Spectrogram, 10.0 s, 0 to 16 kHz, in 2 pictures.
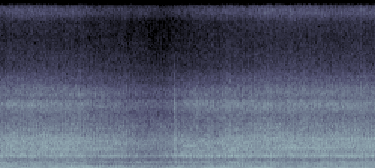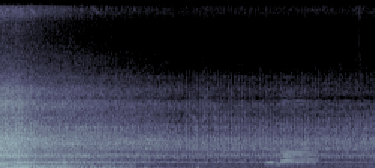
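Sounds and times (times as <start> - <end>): truck engine revving hard: 0.0 - 7.1.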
